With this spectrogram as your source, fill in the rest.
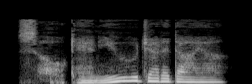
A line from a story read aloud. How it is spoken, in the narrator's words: breathed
